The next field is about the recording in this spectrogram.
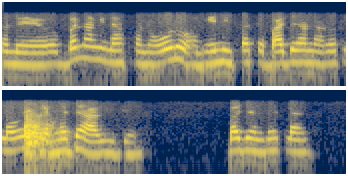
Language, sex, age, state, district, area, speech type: Gujarati, female, 18-30, Gujarat, Rajkot, rural, conversation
